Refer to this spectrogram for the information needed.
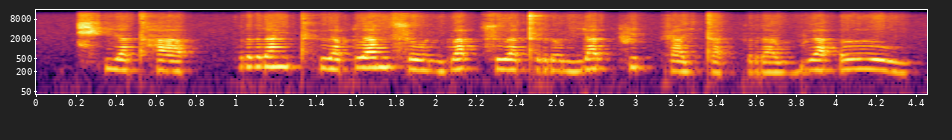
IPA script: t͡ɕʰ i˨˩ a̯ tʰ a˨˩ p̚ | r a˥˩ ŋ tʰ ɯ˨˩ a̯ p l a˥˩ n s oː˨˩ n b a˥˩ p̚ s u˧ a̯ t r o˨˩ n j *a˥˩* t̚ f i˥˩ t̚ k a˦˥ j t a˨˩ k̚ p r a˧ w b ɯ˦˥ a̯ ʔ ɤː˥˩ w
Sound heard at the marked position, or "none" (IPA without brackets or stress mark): a˥˩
